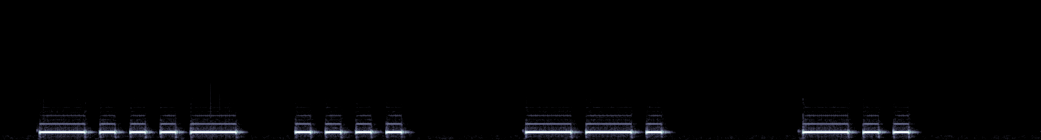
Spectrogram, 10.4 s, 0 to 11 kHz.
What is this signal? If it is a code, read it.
Morse code, heard as a keyed tone, about 8 wpm, 650 Hz. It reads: <BT>H G D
